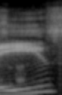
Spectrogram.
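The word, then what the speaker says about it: Bleis: up a couple times Blaze like a fireplace Blaze that's a song find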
